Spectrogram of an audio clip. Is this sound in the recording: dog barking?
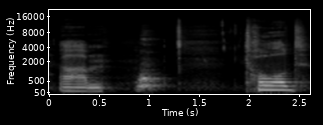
yes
